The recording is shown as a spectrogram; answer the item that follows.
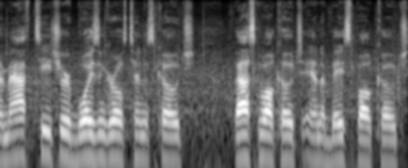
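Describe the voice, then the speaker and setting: Speaking with an American accent, a man keeps a fairly quick pace. His pitch is fairly high and his intonation monotone and flat. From Colorado. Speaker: athletic director. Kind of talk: recorded video address to families. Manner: casual with many fillers.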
